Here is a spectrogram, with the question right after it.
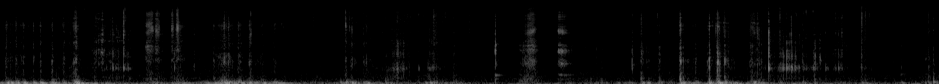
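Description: A utility knife blade scrapes crumbly curls off a dry, solid rectangular white bar soap embossed "cosmia," held in the hand. The sound is a quick, irregular run of short, dry scraping and crackling strokes, with sharp bright clicks over a low, rough rumble.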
